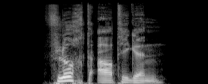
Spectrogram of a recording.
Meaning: inflection of fluchtartig: 1. strong genitive masculine/neuter singular 2. weak/mixed genitive/dative all-gender singular 3. strong/weak/mixed accusative masculine singular 4. strong dative plural
- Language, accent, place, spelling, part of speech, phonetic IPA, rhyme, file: German, Germany, Berlin, fluchtartigen, adjective, [ˈflʊxtˌʔaːɐ̯tɪɡn̩], -ʊxtʔaːɐ̯tɪɡn̩, De-fluchtartigen.ogg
